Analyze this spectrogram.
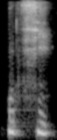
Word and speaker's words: outil: le mot outil en outil. Le L final ne se prononce pas.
